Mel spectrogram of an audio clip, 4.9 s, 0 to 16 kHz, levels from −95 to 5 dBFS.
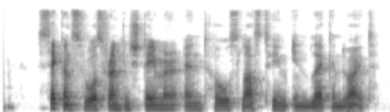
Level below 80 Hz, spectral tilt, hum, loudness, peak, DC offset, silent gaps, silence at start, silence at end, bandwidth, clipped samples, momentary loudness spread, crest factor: -58 dBFS; -5 dB/octave; none; -27 LUFS; -4 dBFS; under 0.1%; none; 0.1 s; 0.25 s; 11.5 kHz; under 0.1%; 7 LU; 24 dB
